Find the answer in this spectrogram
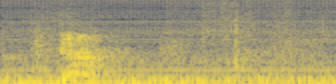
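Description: A quiet church room with a faint steady hum, and one short vocal sound from a person in the room about half a second in.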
